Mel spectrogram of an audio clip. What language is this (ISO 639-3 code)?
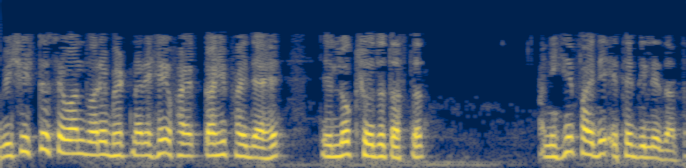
mar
